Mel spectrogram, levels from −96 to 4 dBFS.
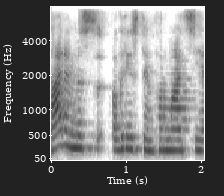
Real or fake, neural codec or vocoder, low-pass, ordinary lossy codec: real; none; 7.2 kHz; AAC, 32 kbps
